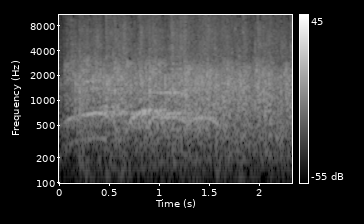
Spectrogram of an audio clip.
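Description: An audience applauds the final contestant of the evening at a live event with dense, even clapping that holds at a steady loud level throughout the short stretch.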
